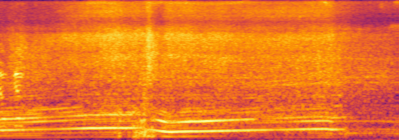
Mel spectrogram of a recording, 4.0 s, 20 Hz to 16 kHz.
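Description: A tuned Toyota A90 Supra pulls hard up a mountain road, its engine note rising loud and close through a gear change mid-way, then climbing again, heard from inside the cabin with no talk.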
